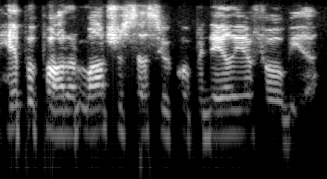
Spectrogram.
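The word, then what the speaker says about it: hippopotomonstrosesquippedaliophobia: Hippopotam monstrosidelophobia.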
